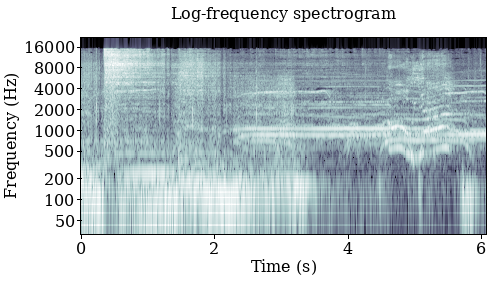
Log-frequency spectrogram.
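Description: Live rock band with a cymbal crash near the start, bass and drums dropping out about three and a half seconds in while a held high note rings on. Audience members yell and whoop.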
